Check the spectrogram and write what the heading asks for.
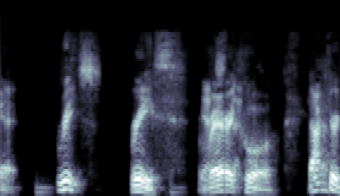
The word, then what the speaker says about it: Reis: So the Portuguese people will say Reis, and the name means king in Portuguese.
